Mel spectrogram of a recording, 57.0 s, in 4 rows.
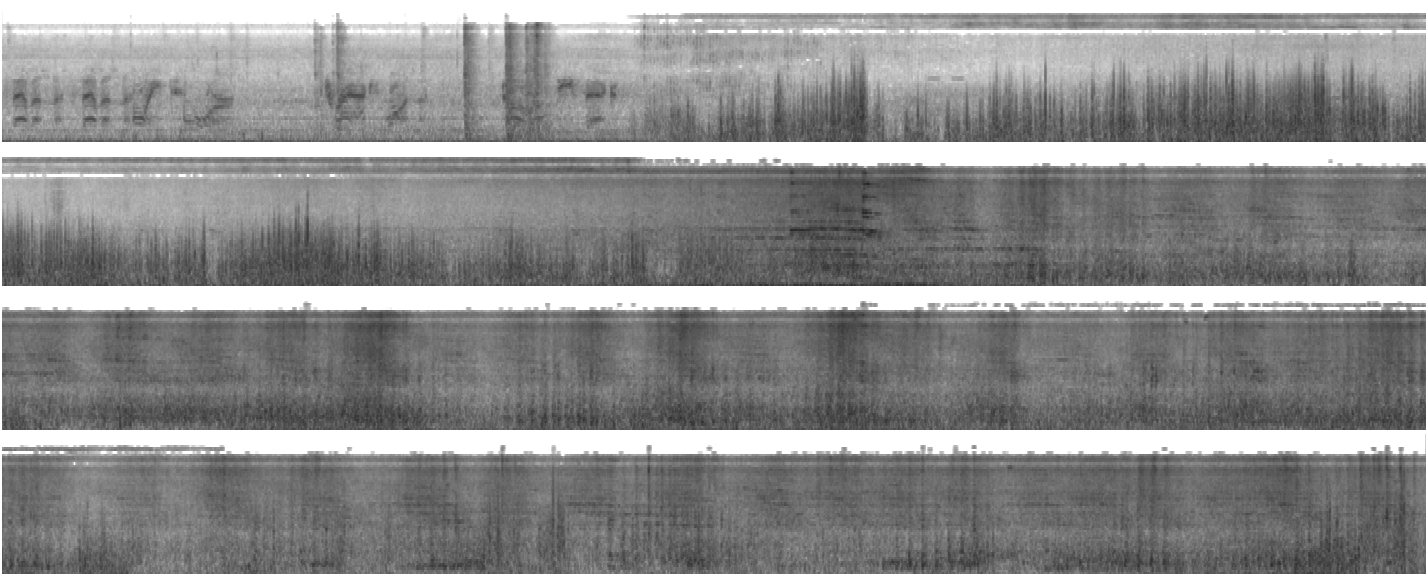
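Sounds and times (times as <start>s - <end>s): diesel locomotive engines rumbling: 0.0s - 56.9s
train wheels clicking over rail joints: 4.5s - 5.6s, 24.2s - 56.9s.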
